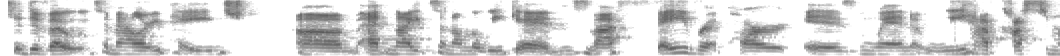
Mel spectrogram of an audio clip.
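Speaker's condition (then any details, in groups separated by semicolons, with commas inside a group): No condition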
